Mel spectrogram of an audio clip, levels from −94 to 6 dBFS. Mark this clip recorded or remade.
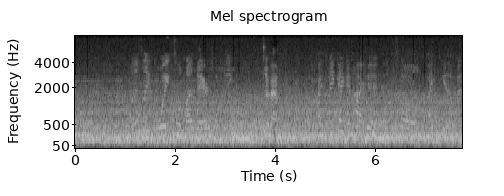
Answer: recorded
